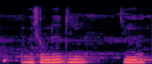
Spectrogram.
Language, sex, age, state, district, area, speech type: Bodo, male, 18-30, Assam, Kokrajhar, urban, spontaneous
